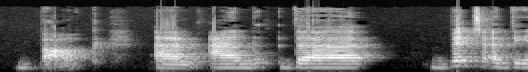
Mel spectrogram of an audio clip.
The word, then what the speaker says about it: Berkshire: county in England and it's got a II after the beat which would suggest that you should say Burke but actually its bulk and the bit at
